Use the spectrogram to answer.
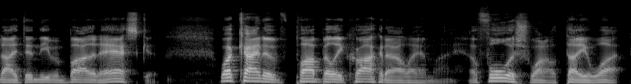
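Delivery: put-on Boston accent reading; hammy Boston accent, punchy start. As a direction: read it as an amateur Bostonian. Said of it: "transition into my Boston accent".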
